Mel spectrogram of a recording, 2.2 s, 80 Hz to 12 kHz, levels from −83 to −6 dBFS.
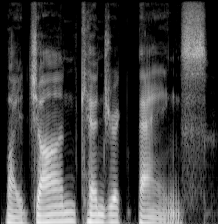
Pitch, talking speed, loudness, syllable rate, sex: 100 Hz, 110 wpm, -17 LUFS, 2.6 syllables/s, male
